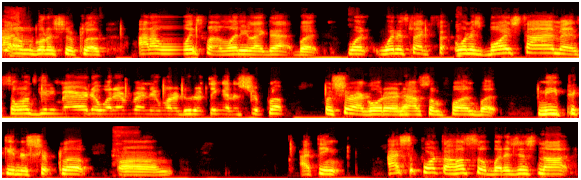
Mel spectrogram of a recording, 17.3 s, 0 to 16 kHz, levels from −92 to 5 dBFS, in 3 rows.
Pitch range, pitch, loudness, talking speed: 190-225 Hz, 210 Hz, -19 LUFS, 225 wpm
